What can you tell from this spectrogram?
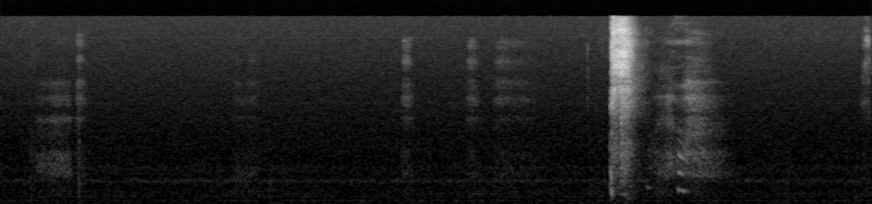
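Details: Shy sneeze with apologies: a quiet room, then one sudden loud sneeze with a softer follow-up burst of breath; sneezing.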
